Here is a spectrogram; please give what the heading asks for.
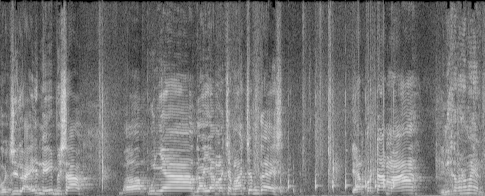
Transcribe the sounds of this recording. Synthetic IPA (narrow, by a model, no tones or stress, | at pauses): ɡot͡ʃilainibisa | əpuɲaɡajamat͡ʃamːat͡ʃamɡajs | jaŋpərt̪amainikamarnmaɪn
